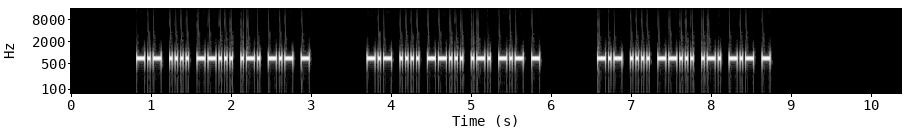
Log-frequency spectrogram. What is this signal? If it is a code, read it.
Morse code, heard as a keyed tone, about 36 wpm, 700 Hz. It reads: KH7RKT KH7RKT KH7RKT
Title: USA Call Signs - 6 Characters - Repeated 3x - 35wpm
